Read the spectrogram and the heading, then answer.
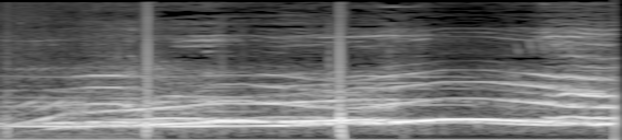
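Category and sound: animal, wolves howling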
